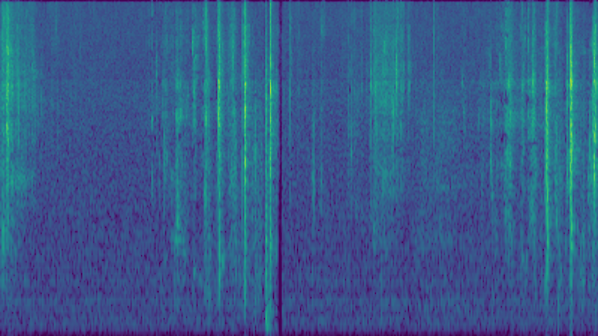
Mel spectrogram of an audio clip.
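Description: A man chews and slurps food noisily close to the microphone.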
